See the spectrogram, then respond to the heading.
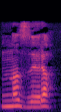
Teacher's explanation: I'm not pronouncing the te marbuta, it's silent.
